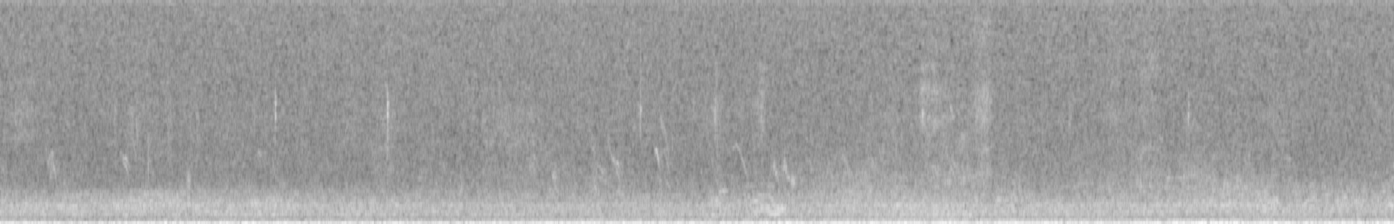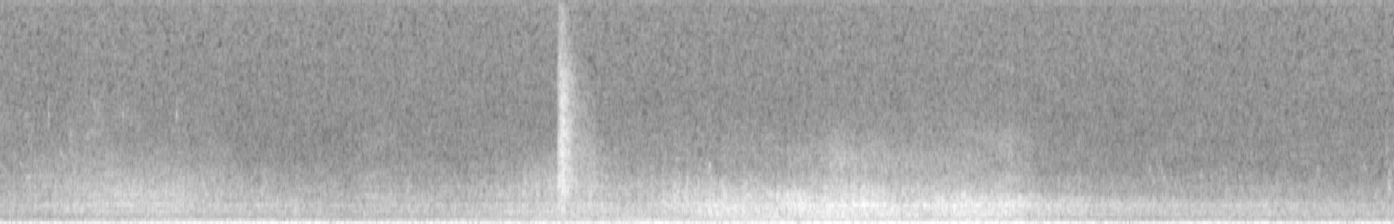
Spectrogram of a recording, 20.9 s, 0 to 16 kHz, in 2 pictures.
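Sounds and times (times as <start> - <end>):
road traffic rumble: 0.0 - 20.9
vehicle approaching: 3.4 - 20.9.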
